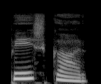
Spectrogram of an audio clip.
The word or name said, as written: ಪುಷ್ಕರಿ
